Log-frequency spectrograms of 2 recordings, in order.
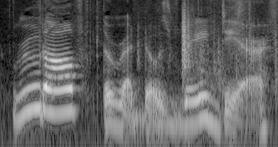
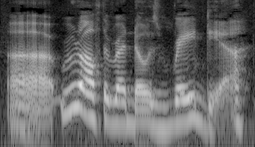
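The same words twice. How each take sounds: First: Slow hushed whisper. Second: Said in the usual way. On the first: Acted. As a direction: whisper the title slowly, storybook hush. Title read as story opening.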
